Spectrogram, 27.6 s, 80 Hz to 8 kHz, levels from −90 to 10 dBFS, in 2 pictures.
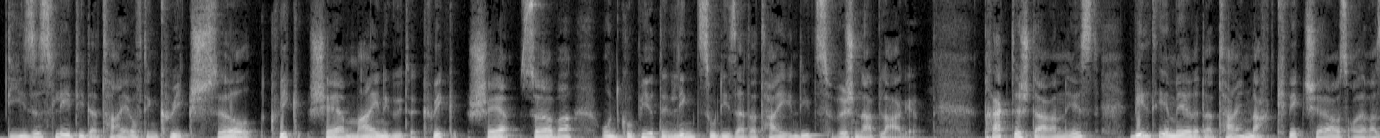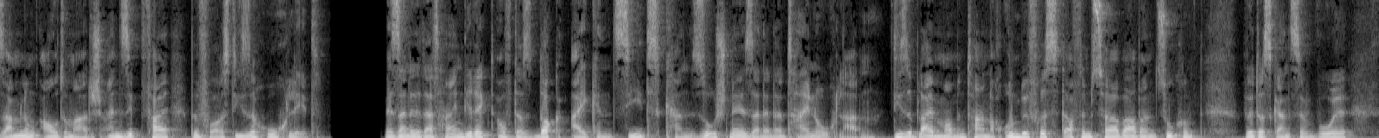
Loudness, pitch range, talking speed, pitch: -16 LUFS, 100-145 Hz, 155 wpm, 120 Hz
